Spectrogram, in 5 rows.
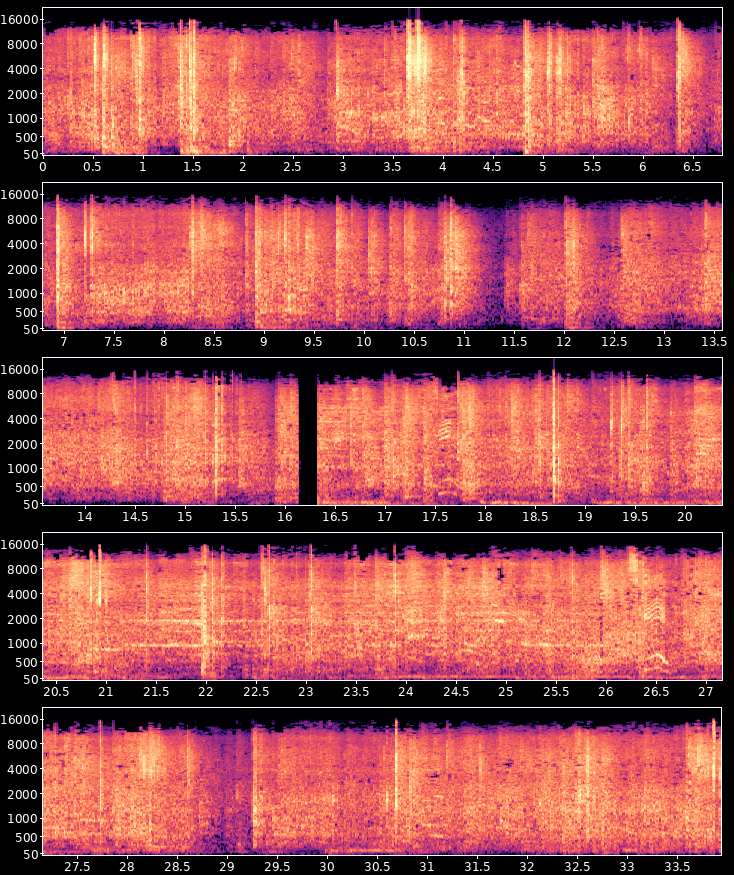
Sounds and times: Skateboard: 0.0 - 33.9
Speech: 24.2 - 26.7, 30.7 - 31.4.

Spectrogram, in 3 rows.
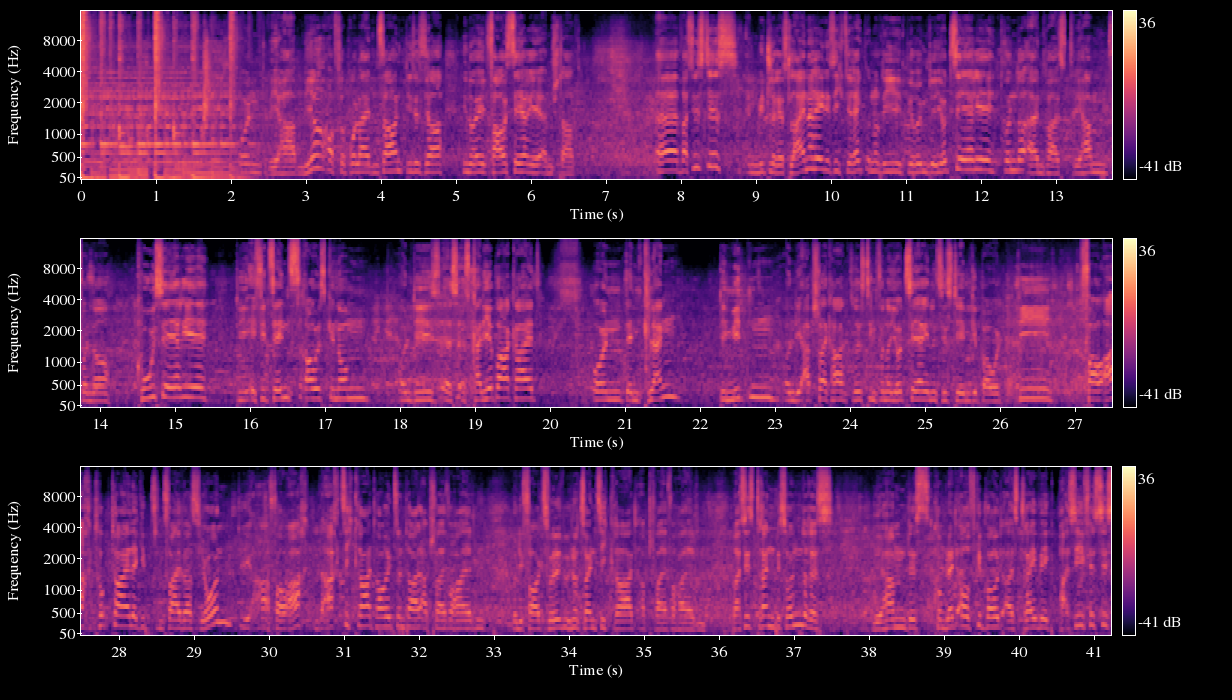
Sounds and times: Speech: 2.1 - 6.6, 7.6 - 19.9, 20.6 - 41.2.

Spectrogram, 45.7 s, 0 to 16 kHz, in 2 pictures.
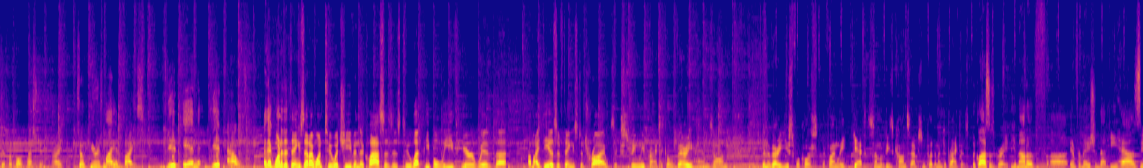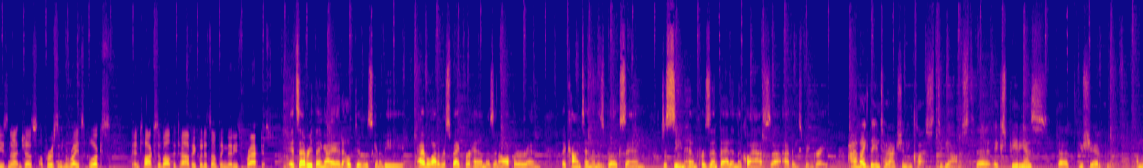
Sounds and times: Speech: 0.0 - 14.6, 15.2 - 45.7
Music: 0.0 - 45.7.

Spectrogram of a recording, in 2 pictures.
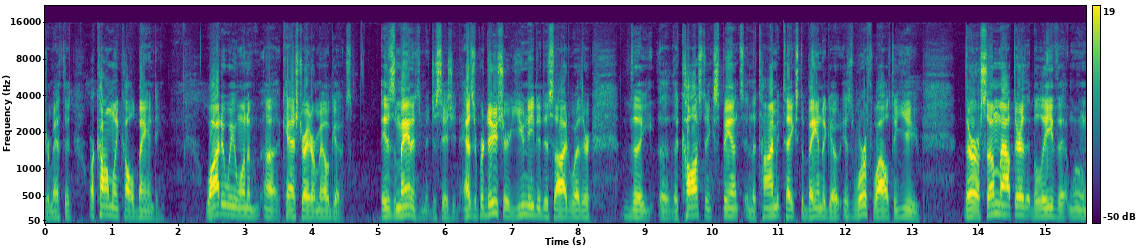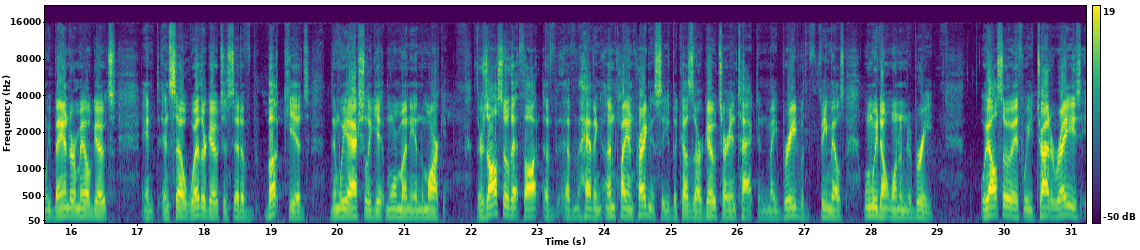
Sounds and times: Speech: 0.0 - 1.8, 2.4 - 13.2, 13.8 - 29.0, 29.6 - 31.2.

